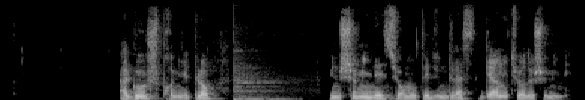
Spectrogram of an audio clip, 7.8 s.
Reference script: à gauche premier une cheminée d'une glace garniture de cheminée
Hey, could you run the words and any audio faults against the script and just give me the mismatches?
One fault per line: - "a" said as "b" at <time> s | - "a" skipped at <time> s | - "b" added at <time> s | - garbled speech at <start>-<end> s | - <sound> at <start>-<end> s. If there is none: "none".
- "plan" added at 2.5 s
- thud at 3.1-4.0 s
- "surmontée" added at 5.1 s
